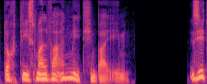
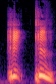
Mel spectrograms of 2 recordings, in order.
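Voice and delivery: loud, deliberate throat clearing; 9 semitones higher, 7 dB louder than usual. A narrator's reading. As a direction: clear your throat before performing. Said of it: "Er räusperte sich".

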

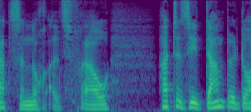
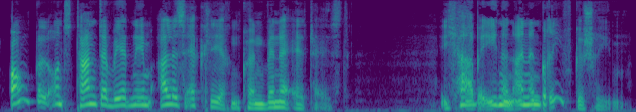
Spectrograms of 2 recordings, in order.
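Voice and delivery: higher, lilting, untroubled headmaster; lightly voiced Dumbledore, assured; 9 semitones higher than usual. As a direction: explain confidently, lightly in character. Narrator voices Dumbledore reassuring. (leicht gespielter, zuversichtlicher Schulleiter)

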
